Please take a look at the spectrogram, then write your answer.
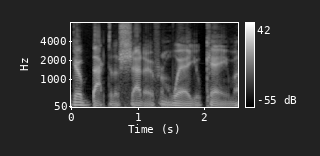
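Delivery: deep, slow English wizard; Gandalf. Shown as a demonstration. Quoting Lord of the Rings for co-hosts, grave wizard impression. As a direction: intone it low and slow, banishing a foe. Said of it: "But Ian McKellen plays, uh, Gandalf".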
